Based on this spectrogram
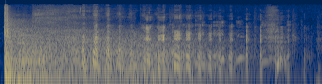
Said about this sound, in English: All right. Well, I guess we're firing the cannon.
